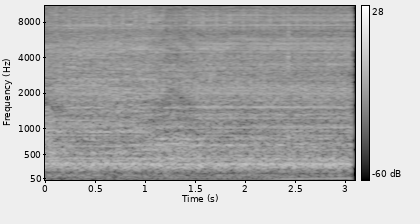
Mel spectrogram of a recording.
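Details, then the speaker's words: Auction vehicle at idle with the hood open: fast light ticking, about three or four a second, with plenty of hiss. It comes from the engine itself, not an air pump; not major but seems abnormal, cause unknown. "So that's not an air pump. That's the actual engine. It's not major, but I don't think it's supposed to sound like that."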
